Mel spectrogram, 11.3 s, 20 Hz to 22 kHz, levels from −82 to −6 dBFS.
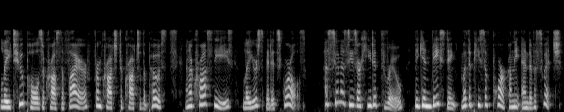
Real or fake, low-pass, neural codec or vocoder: fake; 7.2 kHz; vocoder, 22.05 kHz, 80 mel bands, WaveNeXt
